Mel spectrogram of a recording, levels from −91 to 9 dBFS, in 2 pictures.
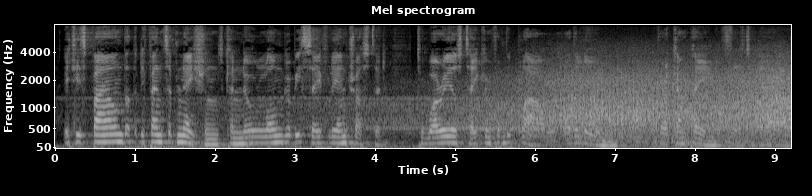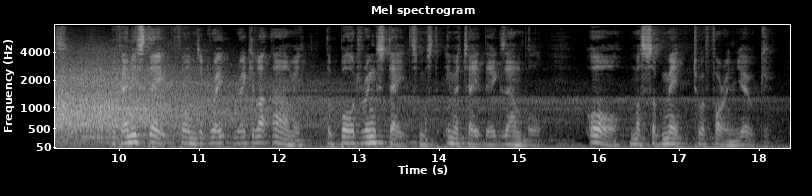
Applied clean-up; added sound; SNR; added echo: none; Train; 2 dB; reverberation time 1.3 s.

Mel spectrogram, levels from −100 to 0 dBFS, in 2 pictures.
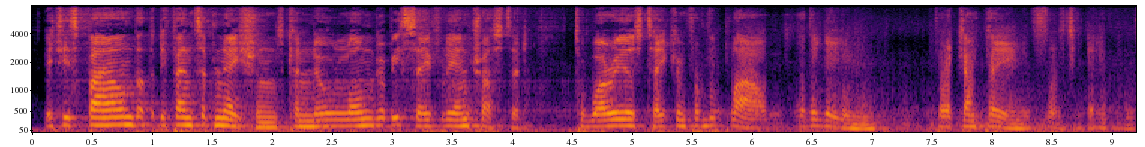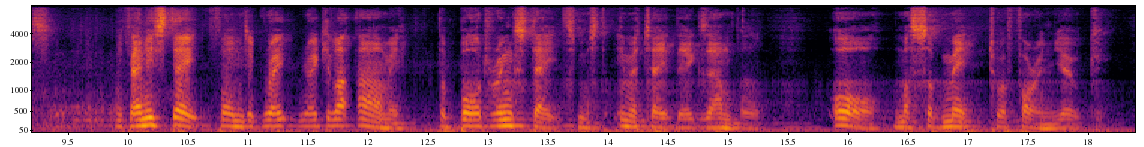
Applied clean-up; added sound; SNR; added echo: neural separator model SepFormer DNS4.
